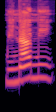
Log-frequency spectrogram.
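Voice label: "minami", Japanese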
